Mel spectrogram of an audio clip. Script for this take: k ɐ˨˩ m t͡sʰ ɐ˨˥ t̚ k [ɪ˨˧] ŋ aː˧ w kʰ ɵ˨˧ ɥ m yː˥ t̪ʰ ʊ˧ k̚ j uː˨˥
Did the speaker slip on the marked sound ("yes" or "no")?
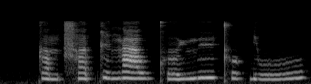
no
